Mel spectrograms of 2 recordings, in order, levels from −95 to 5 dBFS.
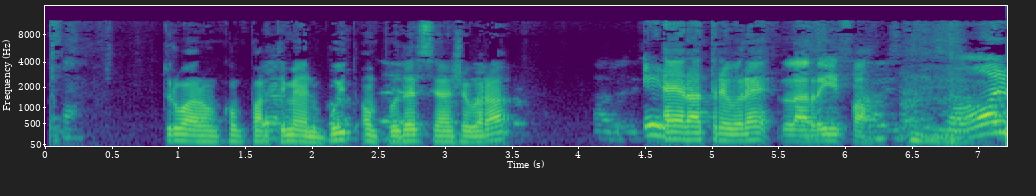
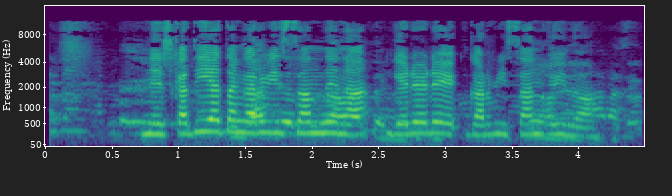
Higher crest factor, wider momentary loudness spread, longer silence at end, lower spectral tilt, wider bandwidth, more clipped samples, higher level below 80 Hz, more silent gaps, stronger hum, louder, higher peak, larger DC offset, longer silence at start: about the same, 18 dB vs 20 dB; about the same, 12 LU vs 12 LU; about the same, 0 s vs 0 s; first, -4.5 dB/octave vs -2.5 dB/octave; about the same, 11.5 kHz vs 11.5 kHz; neither; first, -54 dBFS vs -68 dBFS; neither; neither; about the same, -18 LUFS vs -20 LUFS; about the same, -2 dBFS vs -2 dBFS; neither; about the same, 0.05 s vs 0.05 s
